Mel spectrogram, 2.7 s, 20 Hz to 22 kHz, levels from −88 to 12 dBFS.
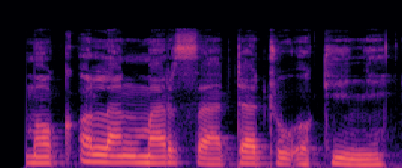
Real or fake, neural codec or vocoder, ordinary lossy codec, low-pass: real; none; none; 10.8 kHz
